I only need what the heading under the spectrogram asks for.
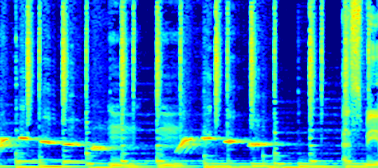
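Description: whistled melody

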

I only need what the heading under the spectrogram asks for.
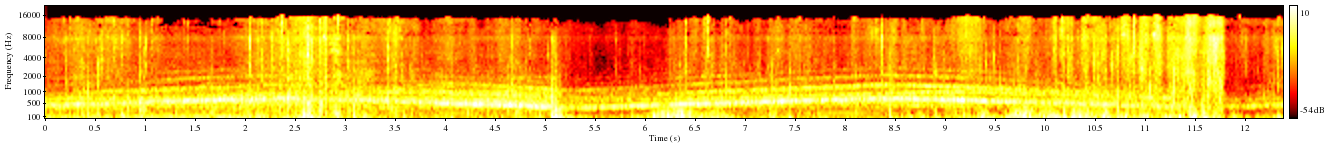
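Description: air raid alarm sirens

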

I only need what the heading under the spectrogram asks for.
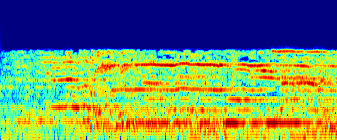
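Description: shouting

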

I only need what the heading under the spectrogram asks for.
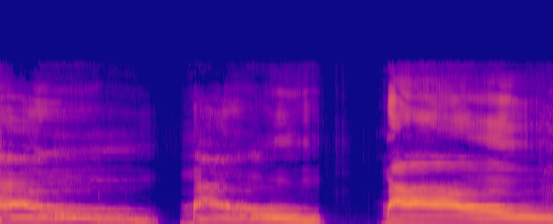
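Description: cat crying / meowing

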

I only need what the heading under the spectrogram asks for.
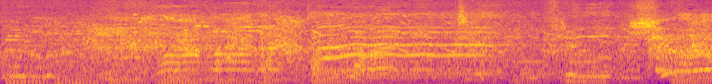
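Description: seagulls squawking

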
